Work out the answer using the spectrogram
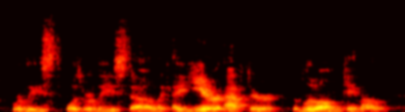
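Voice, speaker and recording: With noticeable background noise and audible room echo, the speech moves at a fairly quick pace with ordinary pitch variation. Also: man. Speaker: music reviewer. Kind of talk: casual album review chat. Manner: halting, many fillers.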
